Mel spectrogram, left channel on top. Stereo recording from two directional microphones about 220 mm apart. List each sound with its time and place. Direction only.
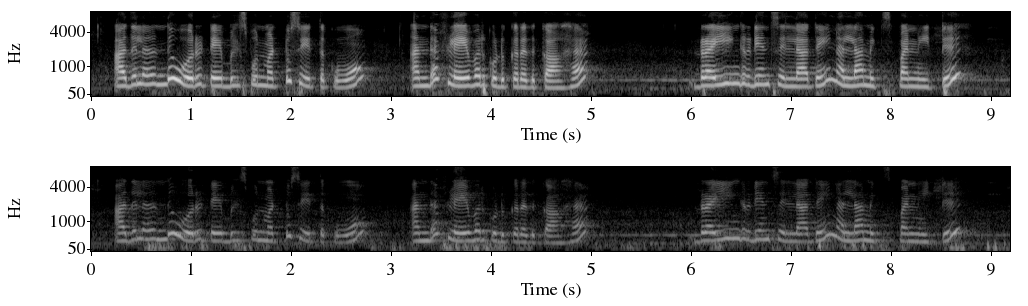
0.2 s a woman's voice: 35° left (ahead or behind)
6.1 s a woman's voice: 35° left (ahead or behind)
